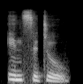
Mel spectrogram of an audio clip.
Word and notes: in situ: Indian

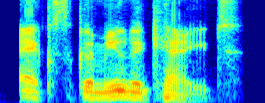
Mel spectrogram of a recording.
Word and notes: excommunicate: British English

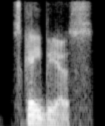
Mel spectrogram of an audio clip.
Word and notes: scabious: British English

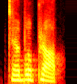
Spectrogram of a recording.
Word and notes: turboprop: Indian

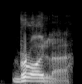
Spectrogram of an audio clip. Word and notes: broiler: British English

